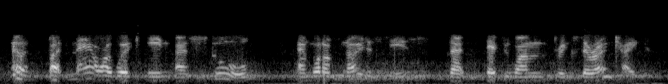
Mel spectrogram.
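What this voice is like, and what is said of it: Hoarse, strained voice. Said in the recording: “I've lost my voice. I hope you can hear me.”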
